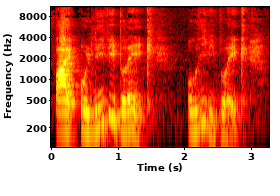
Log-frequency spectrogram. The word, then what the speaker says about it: Olivie Blake: Olivie Blake. I always pronounced it wrong because I always said Olivia Blake, but it's actually Olivie Blake.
